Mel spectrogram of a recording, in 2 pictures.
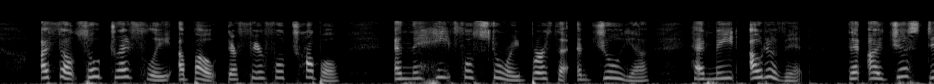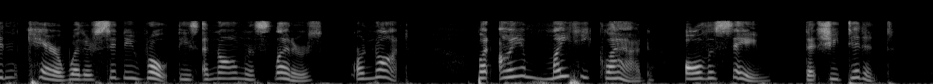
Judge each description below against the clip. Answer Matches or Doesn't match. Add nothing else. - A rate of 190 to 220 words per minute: Doesn't match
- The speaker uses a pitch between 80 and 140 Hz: Doesn't match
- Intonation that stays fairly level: Doesn't match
